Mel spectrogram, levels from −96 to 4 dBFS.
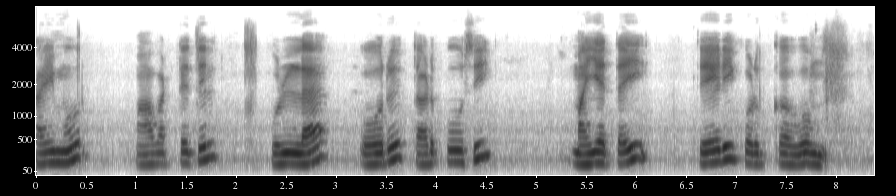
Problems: constant background noise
